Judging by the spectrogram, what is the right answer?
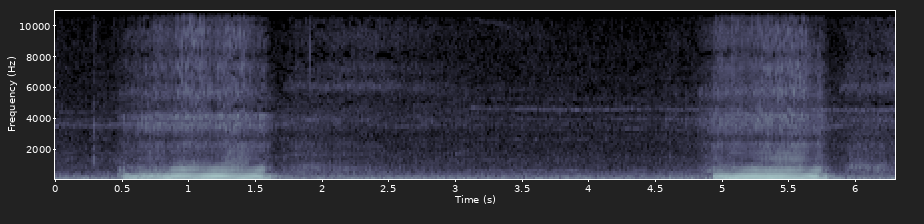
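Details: Female lilac tri English bulldog, a flat-faced breed, snoring loudly while asleep: two loud, deep, rattling snores about four seconds apart, roughly 14 breaths a minute.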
